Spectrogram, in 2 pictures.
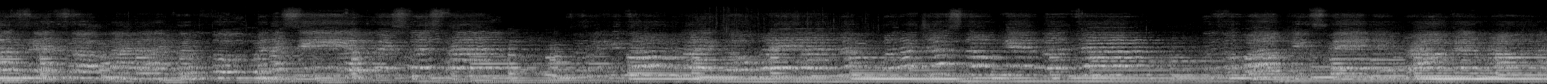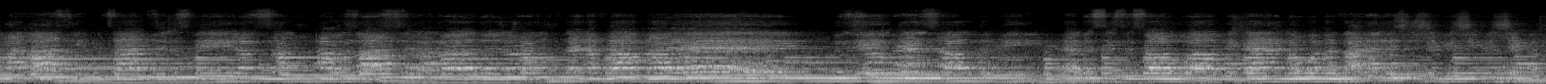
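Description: Youth choir singing an upbeat show tune in full voice, accompanied on keyboard with a steady moving bass line.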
